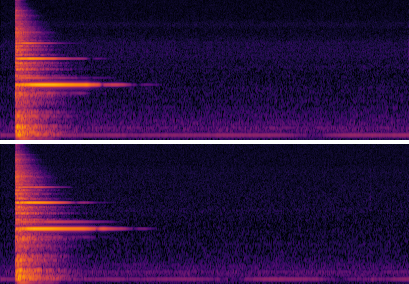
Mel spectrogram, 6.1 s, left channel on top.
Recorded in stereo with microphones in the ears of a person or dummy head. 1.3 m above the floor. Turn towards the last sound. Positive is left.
turn(degrees=15)  # may be behind; listen again after turning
